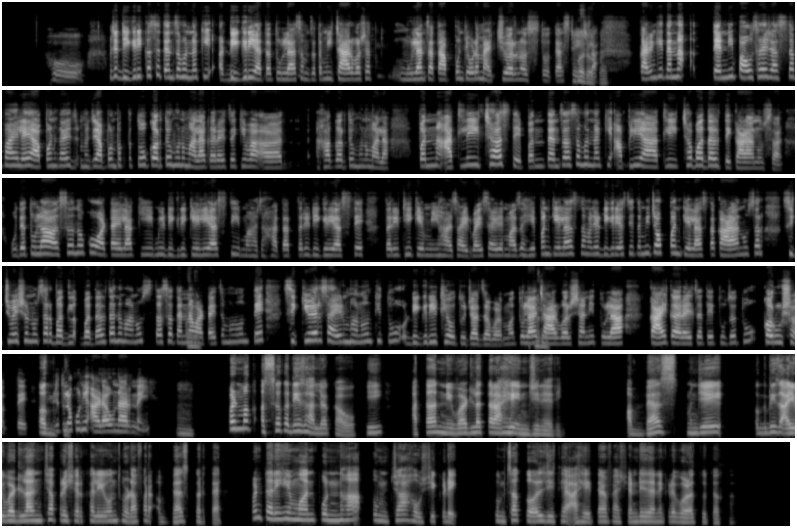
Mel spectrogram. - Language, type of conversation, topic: Marathi, podcast, तुम्ही समाजाच्या अपेक्षांमुळे करिअरची निवड केली होती का?
- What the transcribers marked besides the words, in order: tapping; in English: "साइड बाय साइड"; in English: "सिक्युअर"; other noise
